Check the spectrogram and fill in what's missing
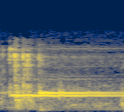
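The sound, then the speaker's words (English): A doorbell rings with a bright chime, its steady tone sustaining and slowly fading over about a second and a half, heard alone without any talking. “Oh, there's the doorbell”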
